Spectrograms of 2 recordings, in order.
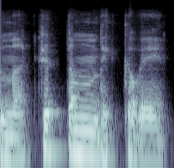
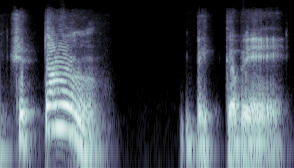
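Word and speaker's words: cittaṃ bhikkhave: So chittang bhikkhave, it's immediately followed by a labial, by the b. And so it would be pronounced as a chittam bhikkhave. If you were pronouncing it very slowly and deliberately wanted to leave a pause, then it would resolve into chittang.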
